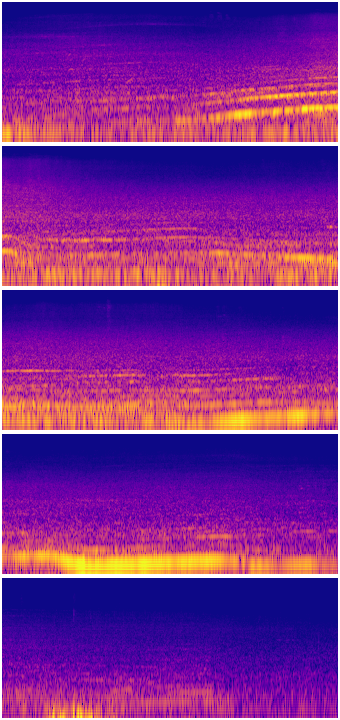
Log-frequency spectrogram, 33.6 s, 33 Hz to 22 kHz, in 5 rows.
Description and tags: Car and motorcycle traffic in Rue Blanche - Paris - France.
Recorded with a Zoom H4N, edited with Audacity under Ubuntu Debian Gnu Linux.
